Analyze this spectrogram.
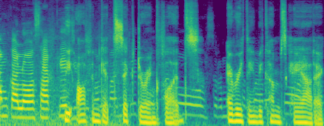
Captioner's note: through translator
